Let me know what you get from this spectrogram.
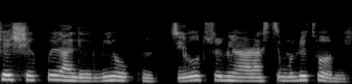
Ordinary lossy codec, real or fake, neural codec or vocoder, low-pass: none; fake; codec, 44.1 kHz, 7.8 kbps, Pupu-Codec; 7.2 kHz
